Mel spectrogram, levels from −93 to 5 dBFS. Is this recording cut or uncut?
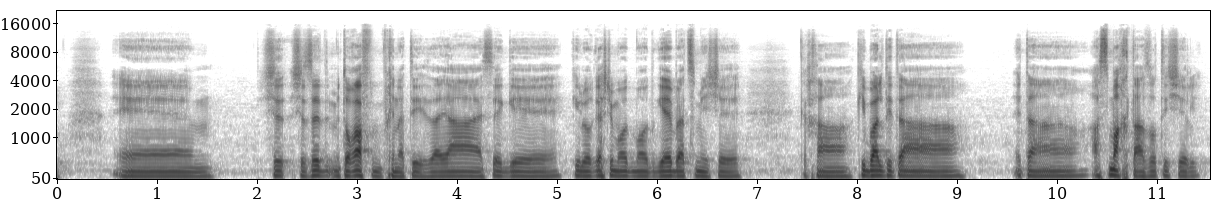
uncut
